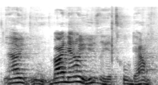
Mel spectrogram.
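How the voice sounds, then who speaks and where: A middle-aged woman talks casually to the camera while chewing, with mumbled pauses between mouthfuls. Her pitch moves around in a lively way. The room adds noticeable echo, with faint noise behind her. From Ohio, United States. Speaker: eating-show host. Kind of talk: casual chat to camera during a meal. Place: indoor room at a table. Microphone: camera across the table.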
